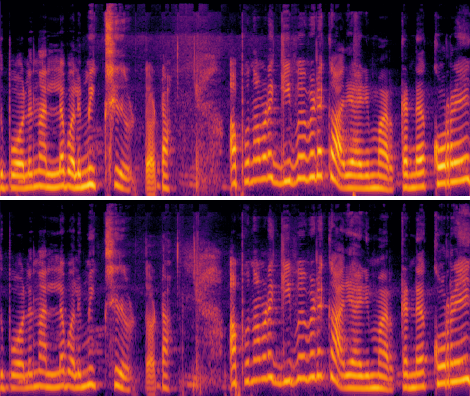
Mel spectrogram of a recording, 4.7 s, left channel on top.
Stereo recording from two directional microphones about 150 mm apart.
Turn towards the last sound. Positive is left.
turn(degrees=0)  # may be behind; listen again after turning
